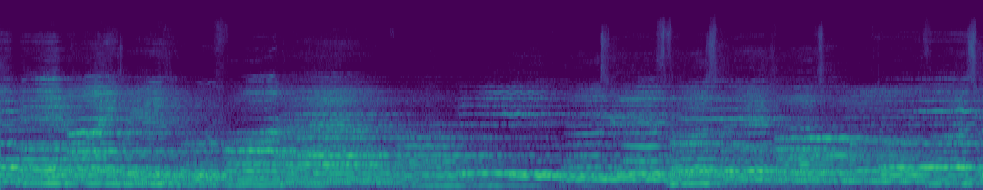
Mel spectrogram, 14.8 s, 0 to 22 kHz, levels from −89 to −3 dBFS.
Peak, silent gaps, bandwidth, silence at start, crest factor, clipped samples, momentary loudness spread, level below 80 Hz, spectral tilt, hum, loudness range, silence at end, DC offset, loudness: -22 dBFS; none; 14 kHz; 0 s; 16 dB; under 0.1%; 6 LU; -74 dBFS; -7 dB/octave; none; 3 LU; 0 s; under 0.1%; -37 LUFS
